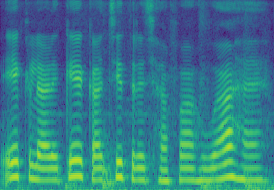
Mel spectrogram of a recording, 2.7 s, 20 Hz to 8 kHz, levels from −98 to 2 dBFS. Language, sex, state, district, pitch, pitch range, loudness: Hindi, male, Jharkhand, Ranchi, 185 Hz, 185-230 Hz, -15 LUFS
